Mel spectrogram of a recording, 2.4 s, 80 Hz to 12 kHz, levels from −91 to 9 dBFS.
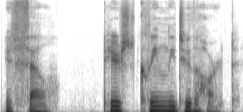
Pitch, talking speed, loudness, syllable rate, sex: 105 Hz, 175 wpm, -16 LUFS, 4.7 syllables/s, male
